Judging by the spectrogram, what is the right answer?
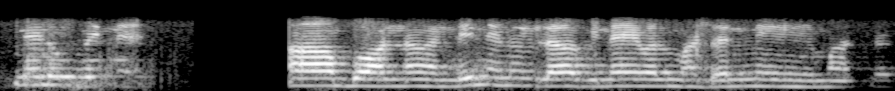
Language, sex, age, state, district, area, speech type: Telugu, female, 30-45, Andhra Pradesh, Eluru, rural, conversation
